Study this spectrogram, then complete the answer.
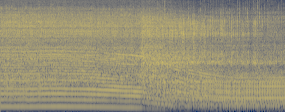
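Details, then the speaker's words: Viper two-stroke ice auger, choke on, one pull: steady high buzz, then bogs and sags unevenly without recovering cleanly; it won't draw fuel well from the tank, needs a carburetor kit (gasket flaps suspected). "So what am I going to say? Needs a carb kit. Definitely needs a carb kit."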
